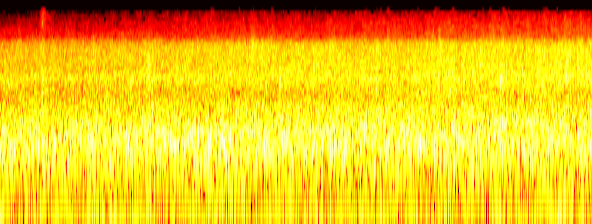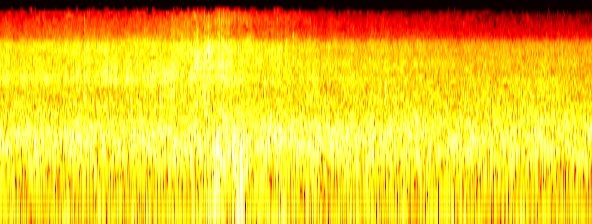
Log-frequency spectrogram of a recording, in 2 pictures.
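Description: Water pouring off a rock overhang and splashing onto a wet stone path: a steady rushing spatter that swells to its loudest about eight seconds in, then eases off.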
